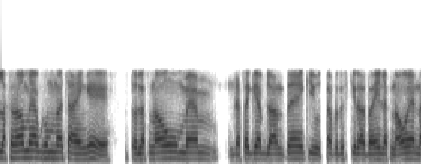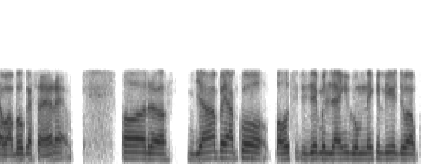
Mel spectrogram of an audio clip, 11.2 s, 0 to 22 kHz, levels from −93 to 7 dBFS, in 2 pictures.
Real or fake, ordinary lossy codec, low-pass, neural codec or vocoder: real; Opus, 24 kbps; 3.6 kHz; none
